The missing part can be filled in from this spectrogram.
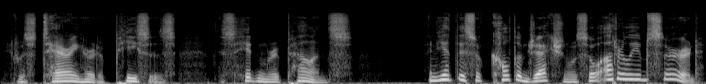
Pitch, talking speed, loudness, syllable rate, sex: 150 Hz, 155 wpm, -19 LUFS, 5.3 syllables/s, male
